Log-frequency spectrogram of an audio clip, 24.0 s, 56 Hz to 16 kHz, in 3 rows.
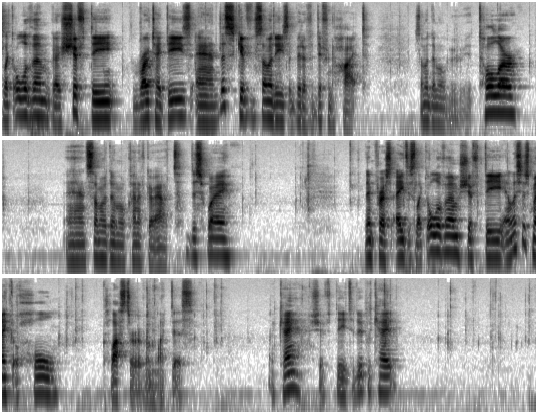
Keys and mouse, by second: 0.3 KP_7, 1.1 shift+d, 2.0 r, 4.5 g, 5.9 g, 10.4 r, 11.8 g, 13.2 KP_4, 14.0 KP_7, 14.3 a, 15.1 shift+d, 16.2 shift+d, 18.3 shift+d, 19.2 r, 20.4 shift+d, 21.8 r, 22.9 g.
